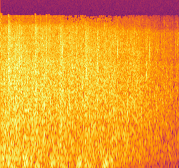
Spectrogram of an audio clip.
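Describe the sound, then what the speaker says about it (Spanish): Water in Zelda: Breath of the Wild makes a steady, broad washing rush like surf, loud at first and easing slightly toward the end, with no voices over it. "Qué ruido más raro del agua, ¿no?"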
